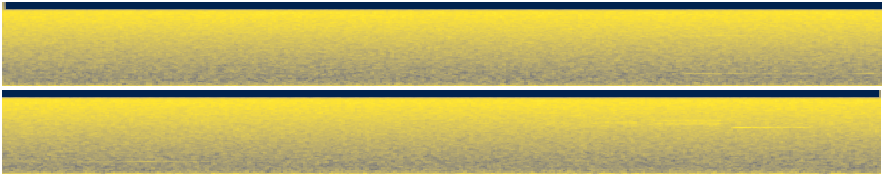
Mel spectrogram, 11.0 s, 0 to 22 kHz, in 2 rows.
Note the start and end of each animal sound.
3.7s-4.8s: Black-throated Green Warbler (Setophaga virens)
4.2s-6.8s: Mourning Dove (Zenaida macroura)
8.9s-10.6s: Black-throated Green Warbler (Setophaga virens)

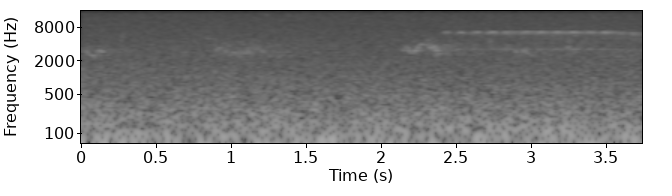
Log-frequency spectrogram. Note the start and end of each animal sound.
0.0s-3.7s: Red-eyed Vireo (Vireo olivaceus)
2.3s-3.7s: Downy Woodpecker (Dryobates pubescens)

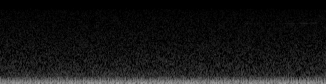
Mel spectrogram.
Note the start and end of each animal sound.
2.4s-3.3s: Golden-crowned Kinglet (Regulus satrapa)

